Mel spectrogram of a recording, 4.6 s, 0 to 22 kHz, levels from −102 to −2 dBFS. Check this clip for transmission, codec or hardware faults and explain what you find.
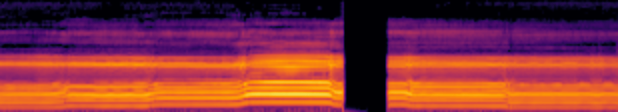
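One fault is present, a stream reconnect. At 2.58 to 2.92 s the connection dropped and a new decoder restarted mid-stream. About 0.31 s of silence follows, and the music resumes roughly 0.4 s further on.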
